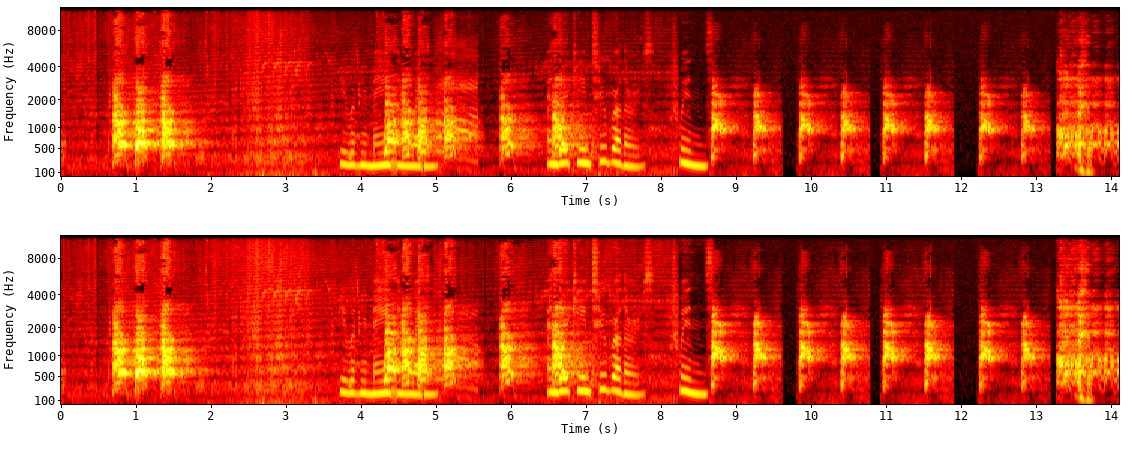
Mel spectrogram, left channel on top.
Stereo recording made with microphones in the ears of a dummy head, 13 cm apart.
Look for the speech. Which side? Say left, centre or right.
right.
